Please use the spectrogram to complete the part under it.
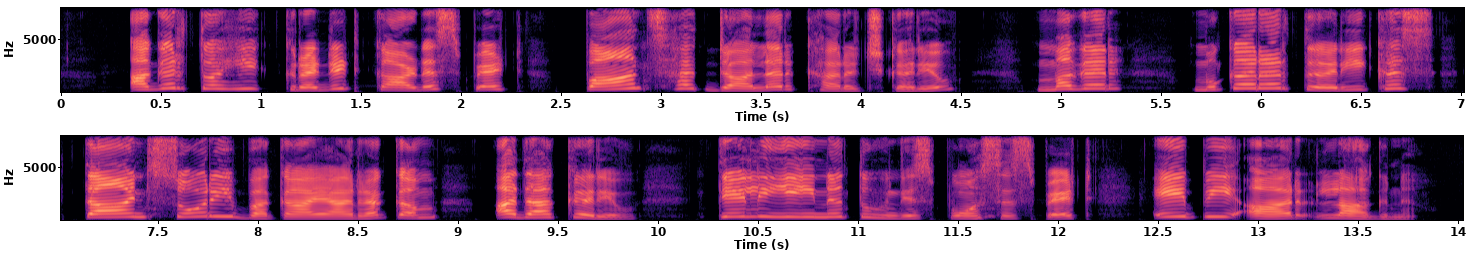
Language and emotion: Kashmiri, neutral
